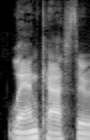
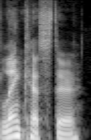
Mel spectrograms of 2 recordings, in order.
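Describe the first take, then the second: First: "Lancaster" as LAN-caster; "Lancaster" said the way it is written, LAN-CAST-er; spelling pronunciation. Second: "Lancaster" as LINK-iss-ter; "Lancaster" stressed up front, no "cast" sound; local pronunciation. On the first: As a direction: give "Lancaster" a full "cast" in the middle. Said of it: "how you would think Lancaster would be pronounced". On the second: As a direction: swallow the middle of "Lancaster", LANK-uh-ster. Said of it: "But it's Lancaster". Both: Shown as a demonstration.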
